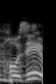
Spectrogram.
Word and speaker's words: Jose: Well, I'm Jose Raymond. The Jose in my name is spelled J-O-S-E.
